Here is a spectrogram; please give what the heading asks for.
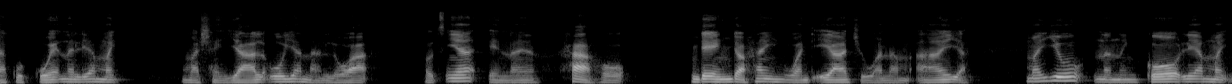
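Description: Discontinuous transmission, likely Opus DTX, stopped sending in the speech pauses, so comfort noise replaced the real background at 1.51–1.81, 4.03–4.23, 6.61–6.91 and 10.03–10.25 s (after "wantꞌiaa chiuuwaa na mꞌaaⁿyâ"). Each pause becomes flat, featureless hiss, about 3 dB louder, 2 dB quieter, 2 dB quieter and 6 dB louder respectively.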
